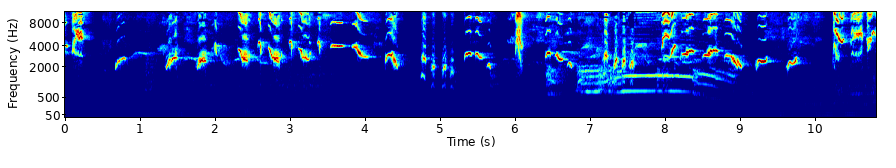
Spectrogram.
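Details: Oriental magpie-robin in wild-type forest-voice song: long varied sequence of slurred whistles and quick chirps, with a middle stretch of lower, steady held whistled tones, then rapid high twittering.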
